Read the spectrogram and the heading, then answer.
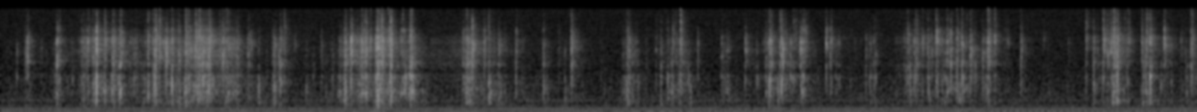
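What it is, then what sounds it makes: Plastic-wrapped snack bar being crinkled. A full, hand-length snack bar in a green plastic-foil wrapper is held in both hands while fingertips squeeze and rub it. Bursts of bright, sharp crinkling and crackling come in uneven clusters with short quiet gaps, over a faint steady low hum.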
